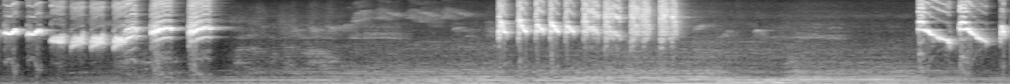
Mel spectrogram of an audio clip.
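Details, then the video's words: Captive orange-headed thrush, North Bali, in 'ngeplong' song for stimulating other birds; rapid descending and rattling note series in three bursts, with a faint low tonal hum underneath between phrases. "Suara Ngeplong ANIS MERAH Gacor Memancing Burung Agar Birahi dan Lanjut ke Tahap Teler"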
